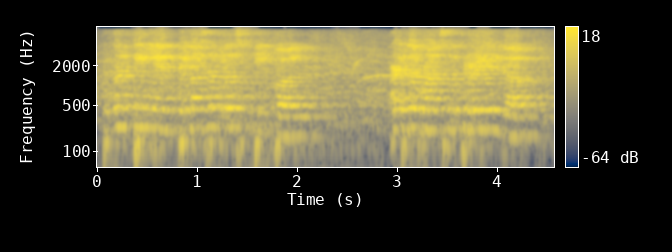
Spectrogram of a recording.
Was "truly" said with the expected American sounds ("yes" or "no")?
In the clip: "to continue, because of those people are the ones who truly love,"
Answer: no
